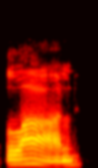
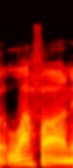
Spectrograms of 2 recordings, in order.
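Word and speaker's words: Laugharne: But this word, larn, is spelled, basically it's the word laugh with A-R-N-E. So laugharn is what I thought it was, but it's larn.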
